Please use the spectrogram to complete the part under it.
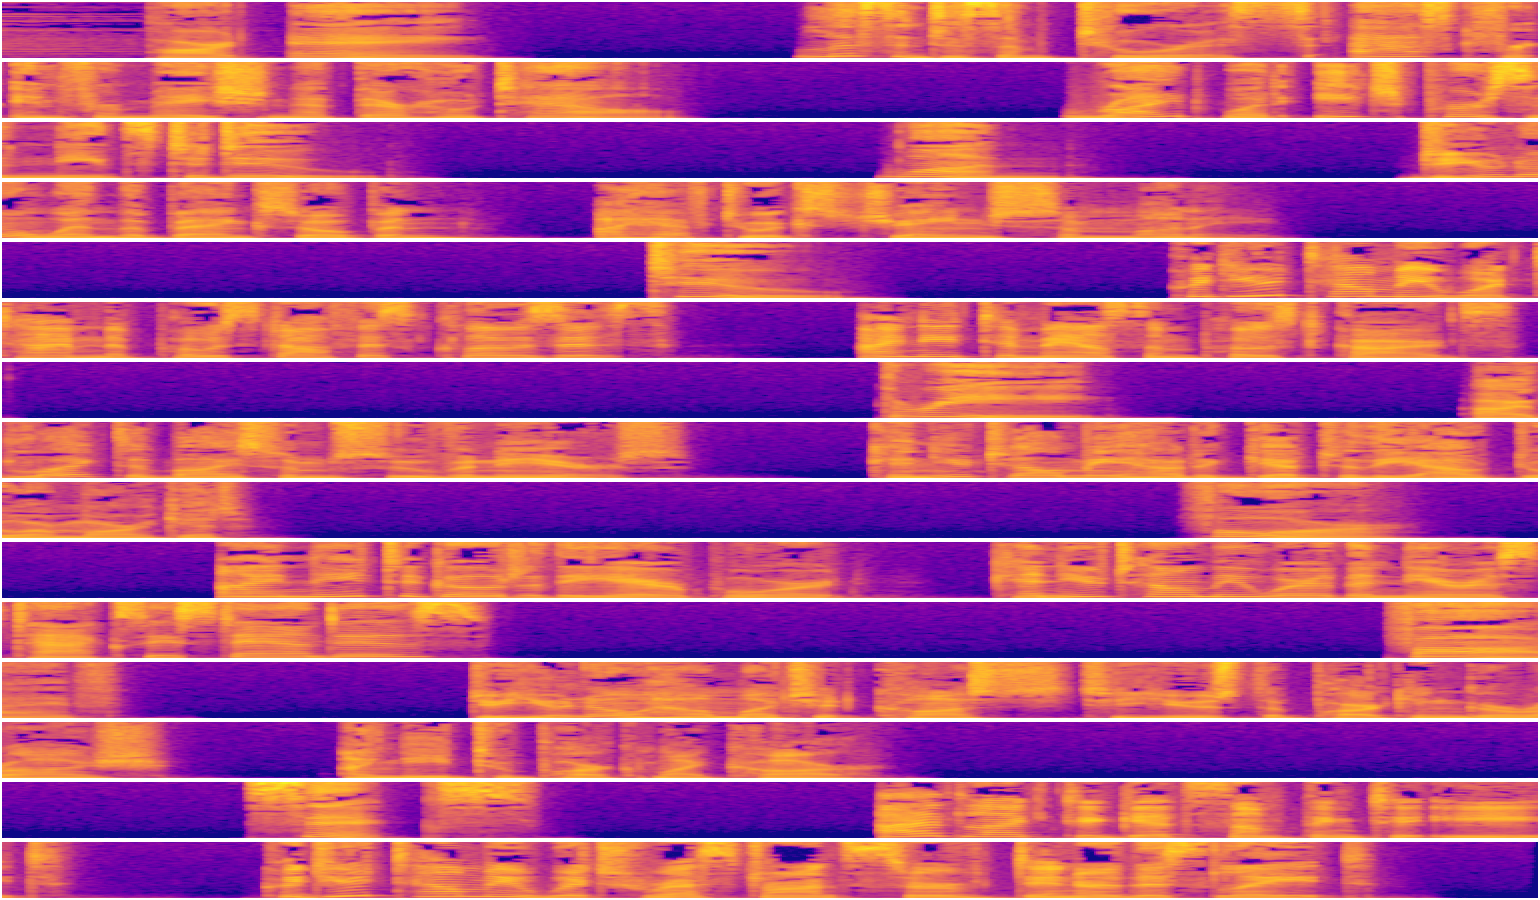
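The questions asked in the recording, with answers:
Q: Write what each person needs to do.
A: exchange some money

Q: Write what each person needs to do.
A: mail some postcards

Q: Write what each person needs to do.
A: buy some souvenirs

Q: Write what each person needs to do.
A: go to the airport

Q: Write what each person needs to do.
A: park their car

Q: Write what each person needs to do.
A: get something to eat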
